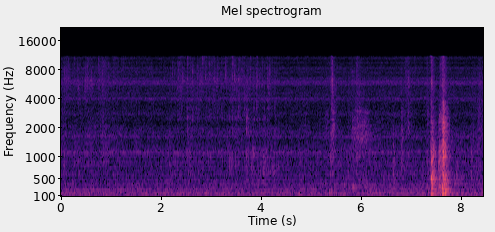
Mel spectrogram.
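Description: Boiled water poured from an electric kettle into a pot of browned meat, a steady pouring and bubbling. Two loud knocks come near the end.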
